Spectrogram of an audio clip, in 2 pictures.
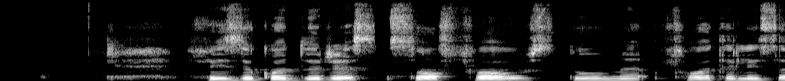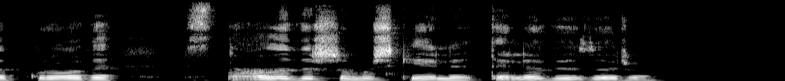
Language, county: Lithuanian, Vilnius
